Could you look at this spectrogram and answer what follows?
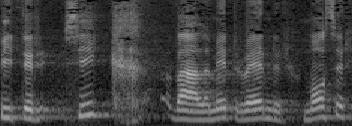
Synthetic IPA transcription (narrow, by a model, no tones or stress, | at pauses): b̥id̪əɾsikχʋæːləmɪːdəɾʋɛːɾnəɾmɔsəɾ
